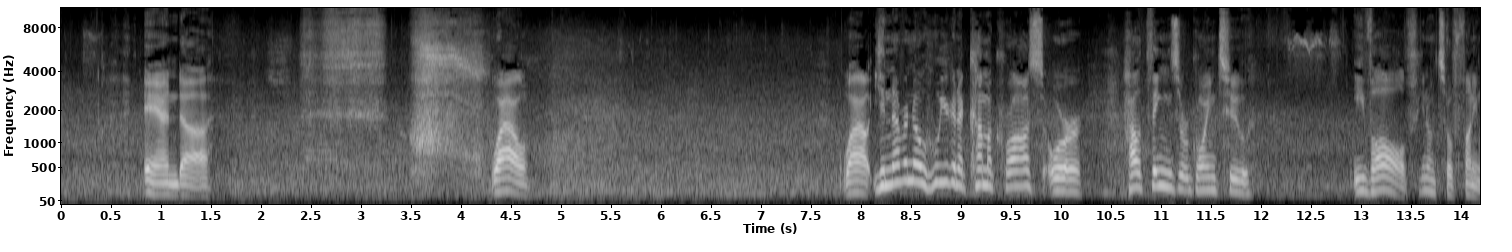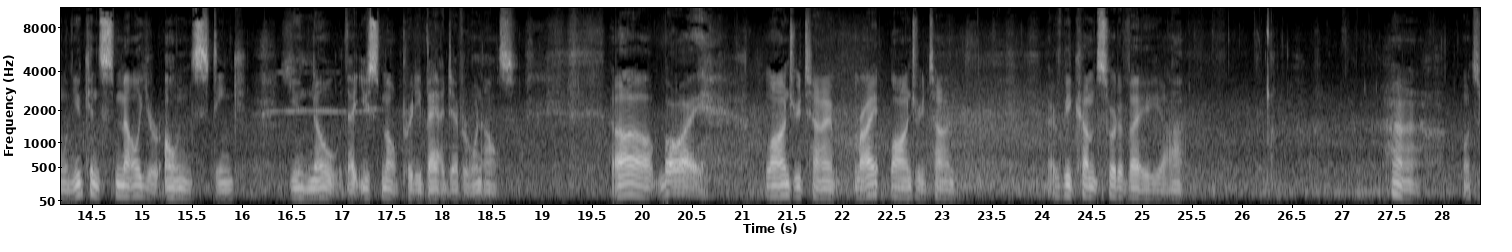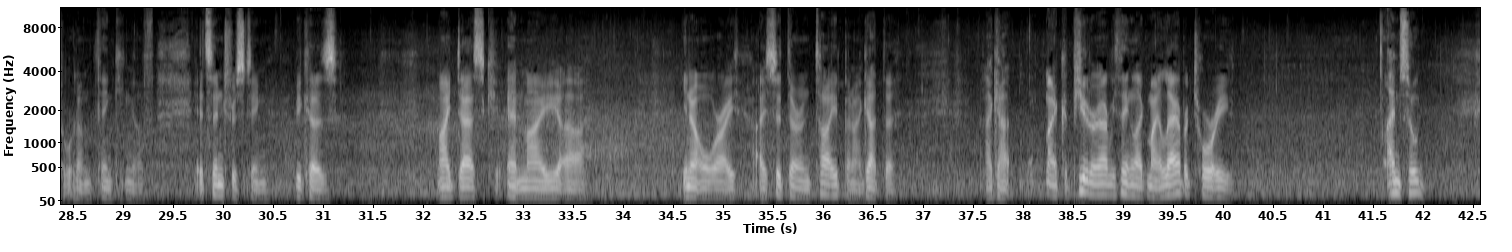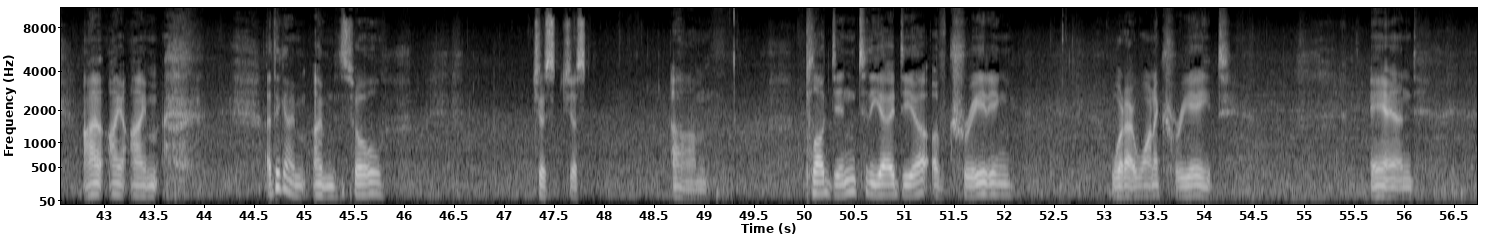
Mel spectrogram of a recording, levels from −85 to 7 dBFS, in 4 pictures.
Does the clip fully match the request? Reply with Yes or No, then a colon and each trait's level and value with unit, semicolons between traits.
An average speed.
No: slow, 125 wpm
